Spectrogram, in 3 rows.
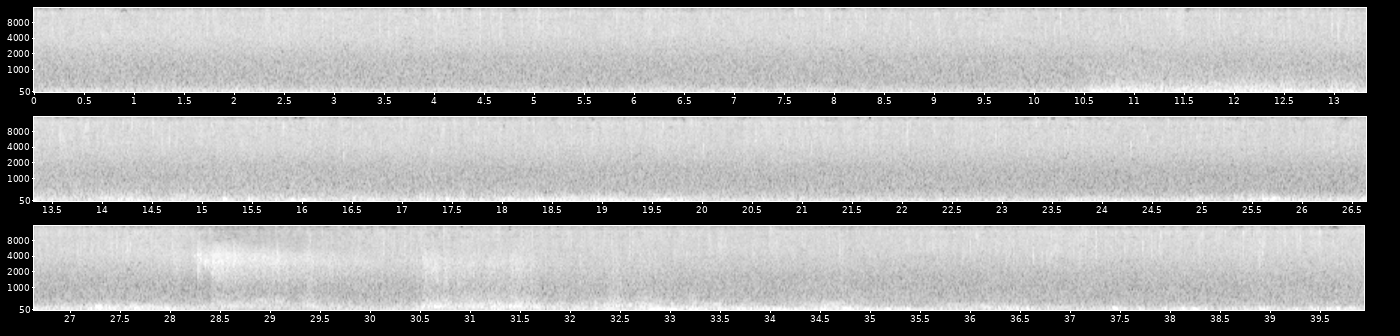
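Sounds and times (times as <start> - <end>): steady rainfall: 0.0 - 39.9
low rolls of thunder: 10.5 - 19.9, 25.2 - 36.8.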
